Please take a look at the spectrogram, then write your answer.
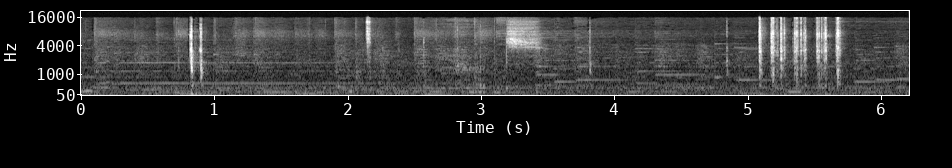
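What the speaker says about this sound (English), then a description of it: "ignore the typing, guys." Computer keyboard typing during a live stream, with scattered clicks early on and a quicker burst of keystrokes near the end, faint against steady background noise.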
